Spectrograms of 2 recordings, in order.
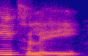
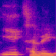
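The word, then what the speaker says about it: Eataly: little place called Italy now Italy it's spelled like Italy but e a rather than the I so uh it's a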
